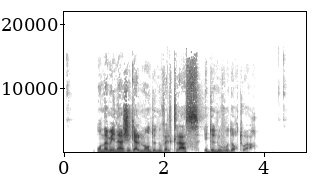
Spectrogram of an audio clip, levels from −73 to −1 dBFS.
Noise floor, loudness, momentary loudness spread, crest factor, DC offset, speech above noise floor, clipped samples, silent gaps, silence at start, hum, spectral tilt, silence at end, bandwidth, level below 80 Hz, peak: -69 dBFS; -19 LUFS; 18 LU; 24 dB; under 0.1%; 47 dB; under 0.1%; none; 0.05 s; none; -1 dB/octave; 0.45 s; 16 kHz; -62 dBFS; 0 dBFS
